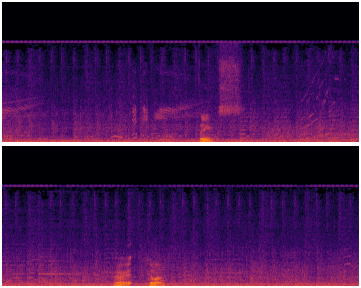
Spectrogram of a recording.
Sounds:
vehicle

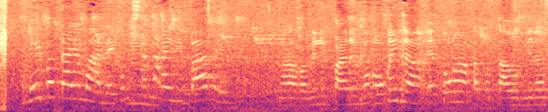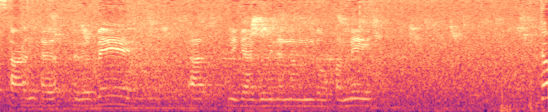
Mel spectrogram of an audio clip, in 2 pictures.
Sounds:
speech

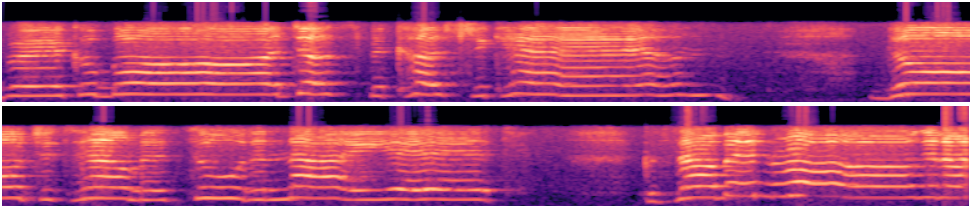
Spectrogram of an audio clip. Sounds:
female singing

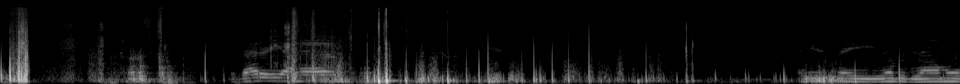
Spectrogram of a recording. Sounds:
speech

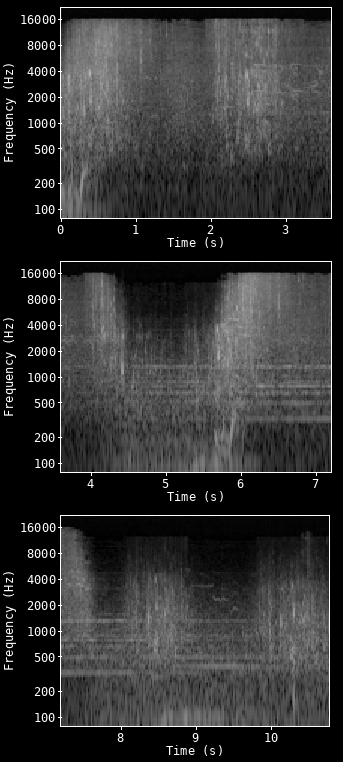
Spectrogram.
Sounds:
music

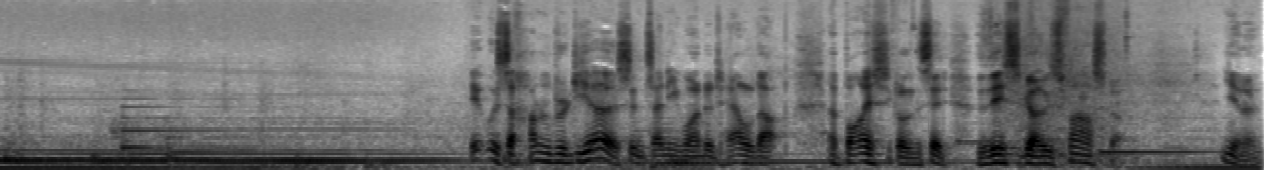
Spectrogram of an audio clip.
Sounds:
speech
music

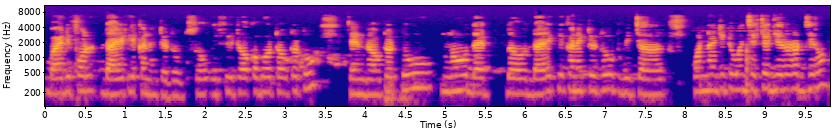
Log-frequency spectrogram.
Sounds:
speech

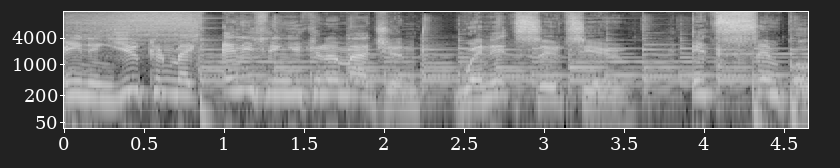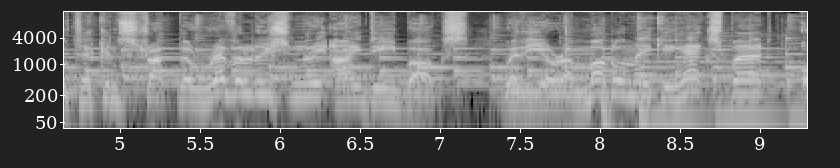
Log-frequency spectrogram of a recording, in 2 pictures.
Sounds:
speech
music

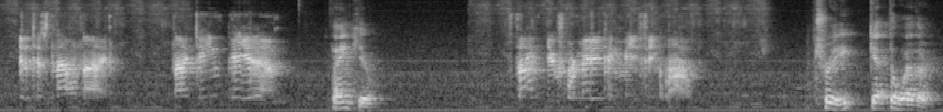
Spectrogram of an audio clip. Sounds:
speech
conversation
man speaking
speech synthesizer

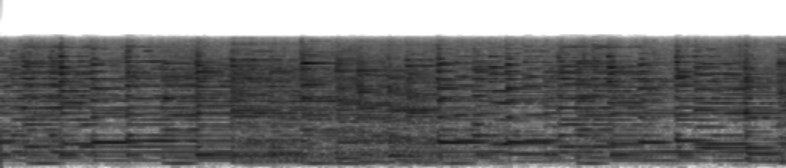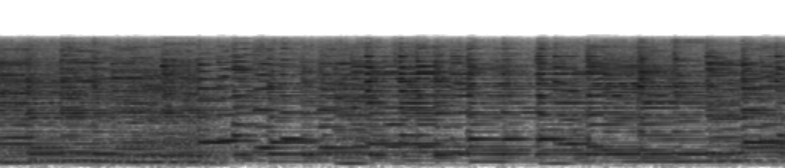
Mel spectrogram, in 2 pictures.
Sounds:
music

